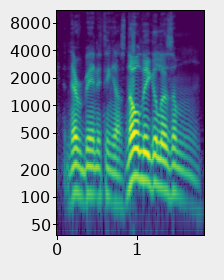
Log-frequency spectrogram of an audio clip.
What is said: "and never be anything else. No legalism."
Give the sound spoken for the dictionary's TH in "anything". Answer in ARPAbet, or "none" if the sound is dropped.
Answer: TH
